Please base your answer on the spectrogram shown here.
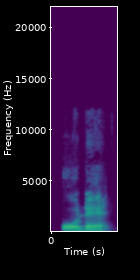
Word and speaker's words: Ode: Actually, the Ode, it's pronounced Ode in Finland, and it's the nickname of this producer guy, the fourth member.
